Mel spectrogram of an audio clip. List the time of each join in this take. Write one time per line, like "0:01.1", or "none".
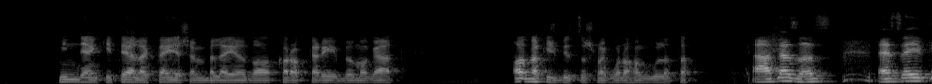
0:07.4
